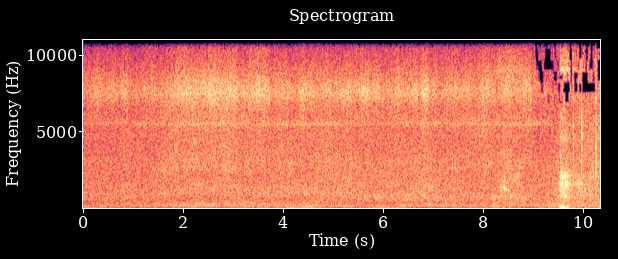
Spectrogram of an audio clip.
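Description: Propeller plane engines drone steadily.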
